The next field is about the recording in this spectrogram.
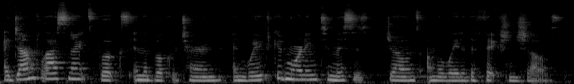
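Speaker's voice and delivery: usual speaking voice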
